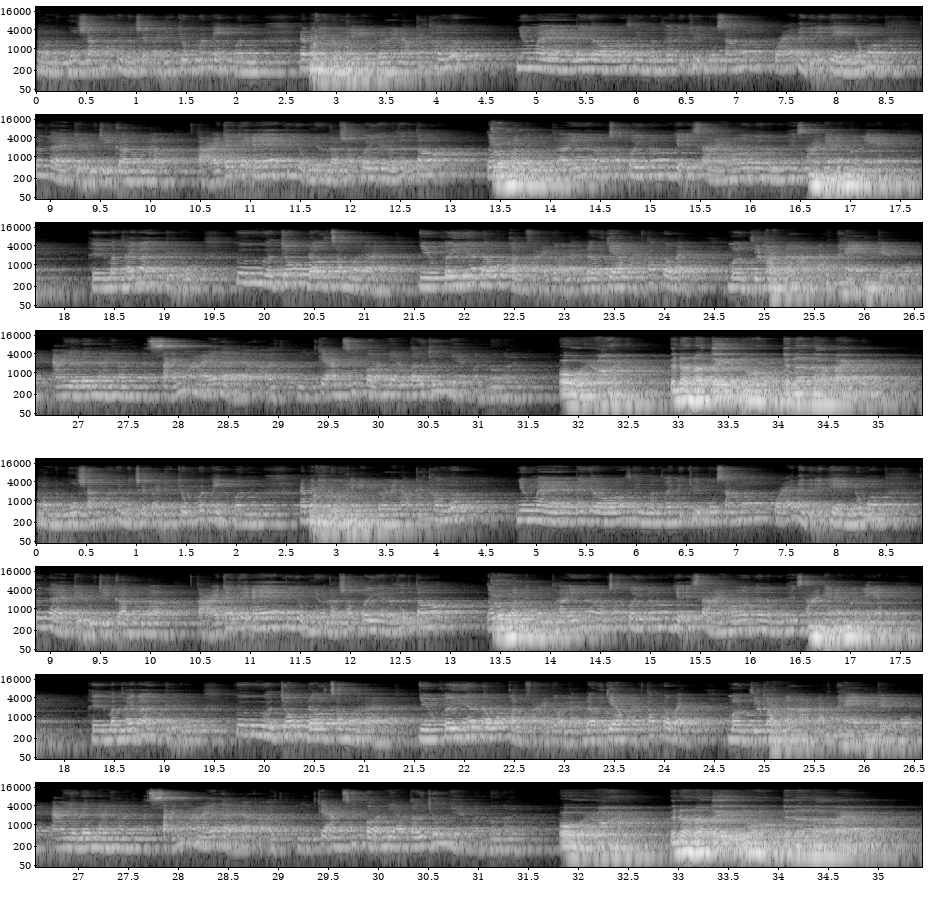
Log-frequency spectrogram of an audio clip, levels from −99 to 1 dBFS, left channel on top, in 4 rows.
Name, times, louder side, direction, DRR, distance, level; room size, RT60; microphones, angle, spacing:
voice 1, 0.0-4.2 4.8-10.1 10.5-12.9 13.4-17.3 18.2-21.2 21.5-24.2 24.6-31.4 34.6-34.9, right 1 dB, 20° right, -2 dB, 1.8 m, -26 dB
voice 2, 2.7-3.2 13.4-13.6 16.6-17.1 25.0-25.2 26.0-26.2 31.8-32.4 32.9-34.9, left 1 dB, 20° left, -3 dB, 2.2 m, -17 dB
11.5 x 9.5 x 8.9 m, 2.1 s
head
